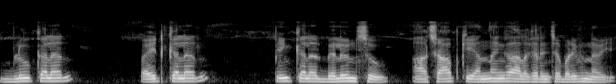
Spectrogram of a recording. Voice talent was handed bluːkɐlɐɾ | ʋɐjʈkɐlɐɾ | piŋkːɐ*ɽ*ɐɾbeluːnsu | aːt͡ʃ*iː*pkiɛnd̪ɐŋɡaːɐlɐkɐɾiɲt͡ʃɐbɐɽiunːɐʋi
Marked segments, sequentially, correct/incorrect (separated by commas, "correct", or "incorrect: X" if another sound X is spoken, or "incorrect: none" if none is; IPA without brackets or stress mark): incorrect: l, incorrect: aː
